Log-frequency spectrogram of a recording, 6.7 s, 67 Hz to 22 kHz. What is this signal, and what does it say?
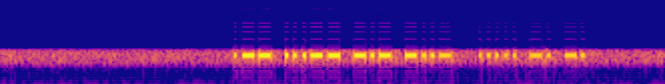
Morse code, heard as a keyed tone, about 30 wpm, 490 Hz. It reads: W3KX 5NN
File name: t30d-12cw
